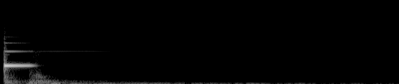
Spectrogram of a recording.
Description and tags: acoustic piano tone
